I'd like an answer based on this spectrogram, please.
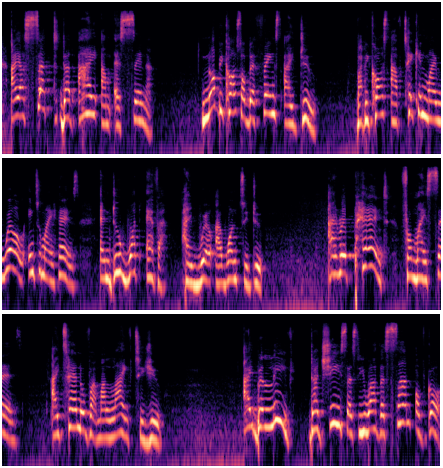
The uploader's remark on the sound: at Living Word Assembly of God Church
